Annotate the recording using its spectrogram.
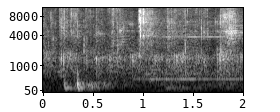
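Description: Scattered audience clapping as background music starts, with a held note coming in about halfway through. There is a low thump near the start.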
